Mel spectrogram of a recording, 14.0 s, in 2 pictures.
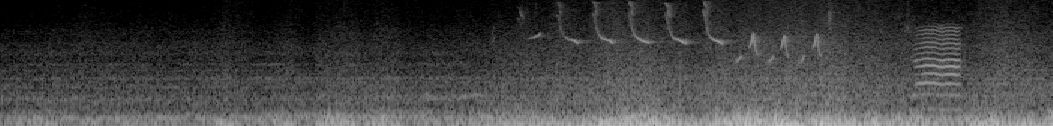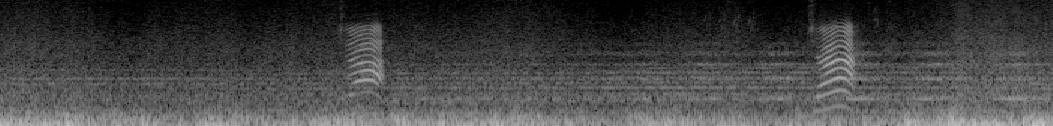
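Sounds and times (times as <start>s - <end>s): steady low rumble: 0.0s - 14.0s
songbird whistled notes: 3.4s - 5.6s.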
